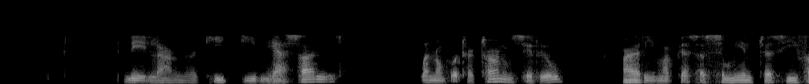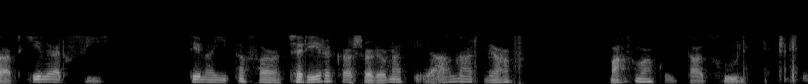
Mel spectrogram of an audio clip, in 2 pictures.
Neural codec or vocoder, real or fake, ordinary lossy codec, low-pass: codec, 16 kHz, 1 kbps, X-Codec, HuBERT features, trained on LibriSpeech; fake; AAC, 16 kbps; 7.2 kHz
